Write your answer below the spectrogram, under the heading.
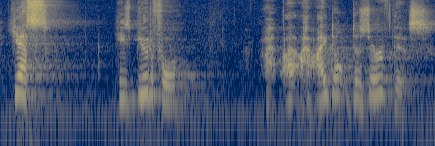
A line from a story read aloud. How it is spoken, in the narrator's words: Simeon choked out the words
